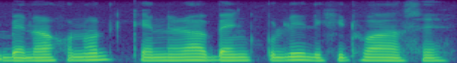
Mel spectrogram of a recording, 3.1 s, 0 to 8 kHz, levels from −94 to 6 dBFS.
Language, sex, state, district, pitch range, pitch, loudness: Assamese, male, Assam, Sonitpur, 135-150 Hz, 140 Hz, -17 LUFS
